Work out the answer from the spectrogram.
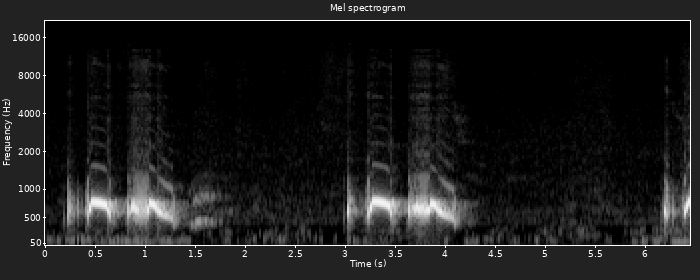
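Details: Spotted dove played as a lure to make other doves answer; two low, mellow cooing phrases, each a short note followed by two longer drawn-out coos, spaced about three seconds apart.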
